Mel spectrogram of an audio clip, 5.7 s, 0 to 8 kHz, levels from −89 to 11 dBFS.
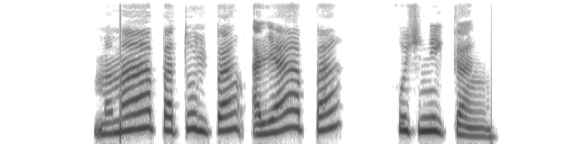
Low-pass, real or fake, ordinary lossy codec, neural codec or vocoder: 7.2 kHz; real; Opus, 64 kbps; none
